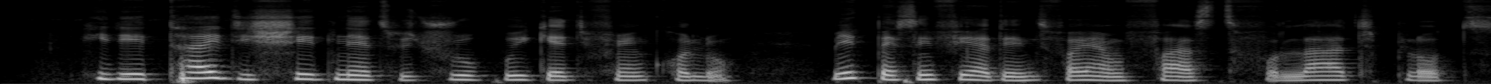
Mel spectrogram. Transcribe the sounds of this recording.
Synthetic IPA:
hidetʰaɪdiʃednɛtswiɹupweɡɛt̚difɹɛ̃ntkʰɔlɔ̰ | mek̚pɛsĩnfiaɪdɛ̃nti̥faɪãmfastfɔ̰lad͡ʒplɔts

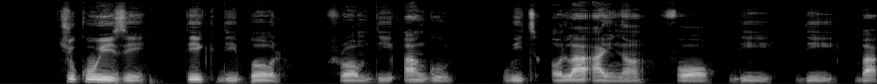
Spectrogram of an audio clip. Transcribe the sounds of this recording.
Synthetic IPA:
t͡ʃukueze | tekdibɔl | fɹɔ̃mdiʔãŋɡul | witɔlaʔajna | fɔ | di | de | bak

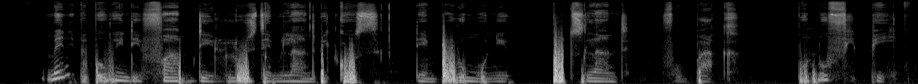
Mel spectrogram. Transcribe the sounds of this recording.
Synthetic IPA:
mɛnipipolwɛ̃ndefamdelṵsdɛ̃mlãndbikʰɔs | d̥ɛ̃mbuɹomɔ̃ni | putlãnd | fɹɔ̃mb̥ak | b̥ɔnofipʰe

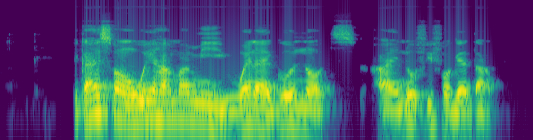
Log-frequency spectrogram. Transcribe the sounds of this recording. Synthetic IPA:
d̥ikãɪ̃nsɔ̃nweɦamamiwɛ̃naɪɡonɔt | a̰jnofifɔɡɛtãm

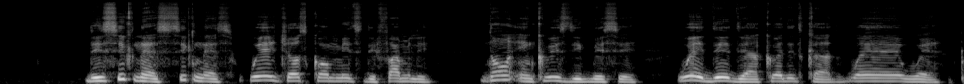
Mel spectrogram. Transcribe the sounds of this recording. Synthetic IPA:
disiknɛsːiknɛswed͡ʒɔskɔ̃mitdifamili | dɔ̃nĩŋkɾis̬diɡ͡bese | wededeakɹɛditkadwɛwɛ

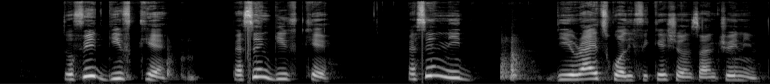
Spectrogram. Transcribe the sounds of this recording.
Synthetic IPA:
tofitɡiv̥kʰɛ | pɛsĩnɡivkʰɛ | pɛsĩnːidː | iɹaɪtkwɔlifikeʃɔ̃nsãntɹenĩn

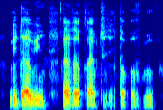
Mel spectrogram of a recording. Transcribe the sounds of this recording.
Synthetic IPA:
wḭdawĩnɡ̥anadɔklap̚tʰudḛtɔpɔ̰fɡɹup̚

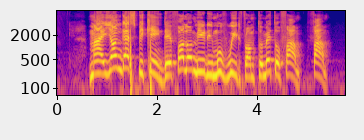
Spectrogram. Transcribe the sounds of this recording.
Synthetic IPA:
maɪjɔ̃ŋɡɛstpikʰĩŋdefɔlomiɹimuvwidfɹɔ̃mtometofam | fam

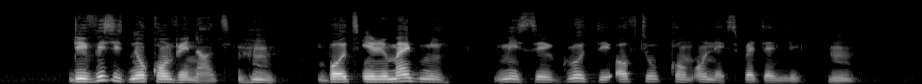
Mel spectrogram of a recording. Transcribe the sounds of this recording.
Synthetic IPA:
divisitnokɔ̃nvẽnãth̩ | bɔtĩɹimãɪ̃ndmi | miseɡɹot̚deʔɔftũkɔ̃mʔɔ̰̃nɛkspɛk̚tɛdli | h̩

